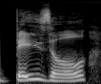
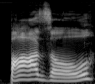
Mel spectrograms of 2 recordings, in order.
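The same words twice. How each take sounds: First: The word is said with an American pronunciation. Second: The word is said with a British pronunciation. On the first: "we say basil, which is an herb that you cook with" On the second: "anyone in the U K in general, even today, they pronounce this word basil"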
